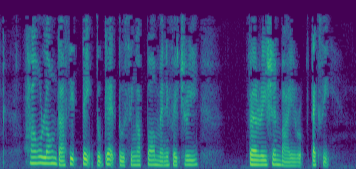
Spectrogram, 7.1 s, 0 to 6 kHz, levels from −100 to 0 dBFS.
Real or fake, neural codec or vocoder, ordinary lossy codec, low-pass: real; none; MP3, 24 kbps; 5.4 kHz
